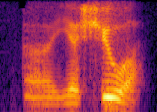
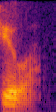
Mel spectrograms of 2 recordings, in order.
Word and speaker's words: Yeshua: But for those who think the name, the actual pronunciation of the name is important, it's probably Yeshua.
